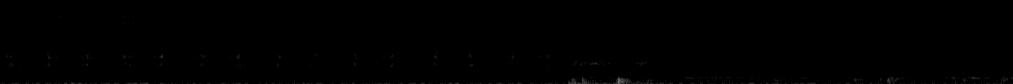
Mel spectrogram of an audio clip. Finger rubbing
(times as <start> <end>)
0.0 5.7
